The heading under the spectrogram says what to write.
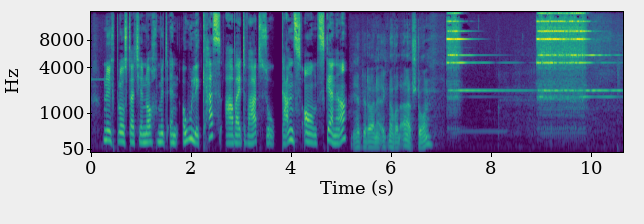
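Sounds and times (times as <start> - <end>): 
speech: 0.2 - 7.0
old telephone mechanical bell ringing: 7.0 - 10.6.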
